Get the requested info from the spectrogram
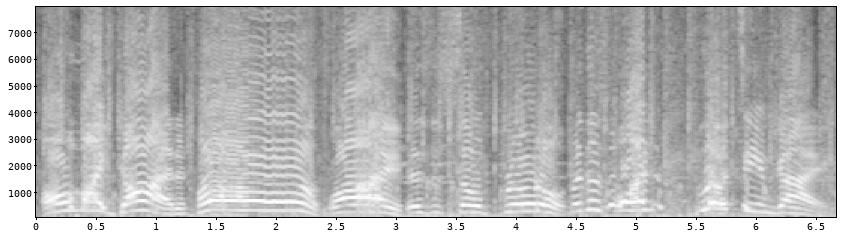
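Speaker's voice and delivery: excited disbelief. Real, not acted. Brutal fight on screen.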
